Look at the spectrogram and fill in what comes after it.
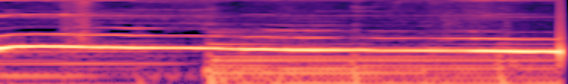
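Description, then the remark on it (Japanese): A person mimics a wolf howl with one long, loud sustained note that slowly slides downward in pitch, held for a couple of seconds against a busy background. “そのやつを狼であったのでやってみてすごいシーンが出てきました”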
